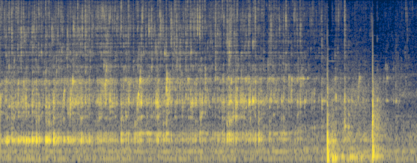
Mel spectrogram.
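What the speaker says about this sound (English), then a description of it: "I'll use my strainer and I'm just going to go ahead strain some that I need for today" Homemade ginger water is poured through a kitchen strainer, a steady close trickle of liquid that ends in a couple of sharp drips and clinks.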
